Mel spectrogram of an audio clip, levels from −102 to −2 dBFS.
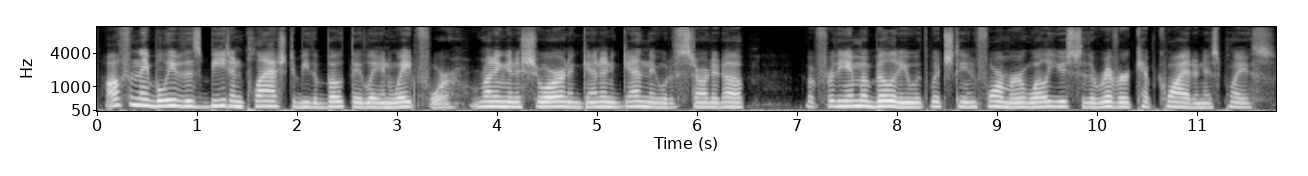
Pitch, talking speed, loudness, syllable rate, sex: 190 Hz, 235 wpm, -16 LUFS, 5.8 syllables/s, female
